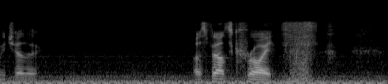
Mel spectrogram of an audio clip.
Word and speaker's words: Croix: Croix except and literally like 15 miles apart from each other I was bounced Croix how do you get that from cro IX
